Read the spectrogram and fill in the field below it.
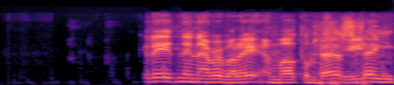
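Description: A young man sings loudly and close into a microphone.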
